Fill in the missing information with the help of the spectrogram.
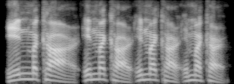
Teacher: but in daily conversation oh we reduce it we reduce the vowel and my can actually be reduced to a schwa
